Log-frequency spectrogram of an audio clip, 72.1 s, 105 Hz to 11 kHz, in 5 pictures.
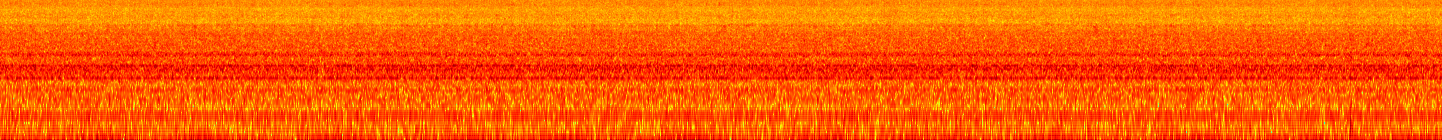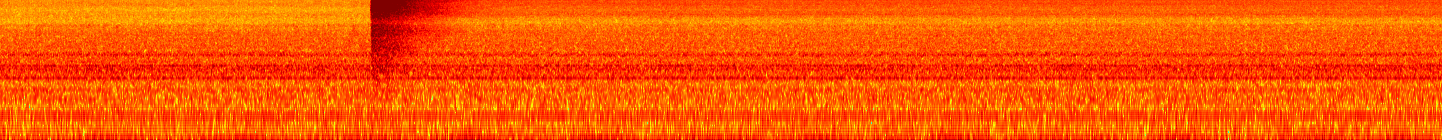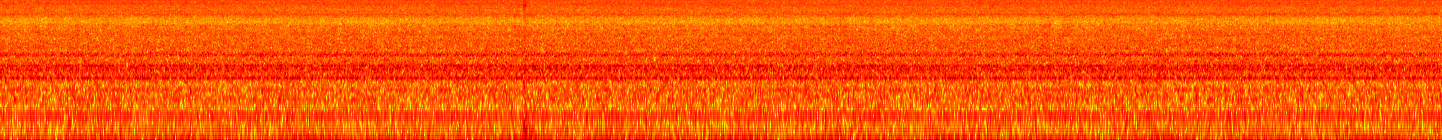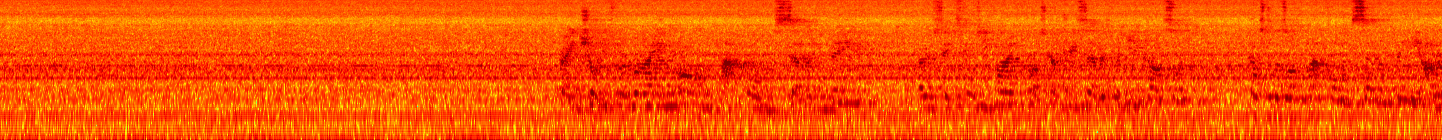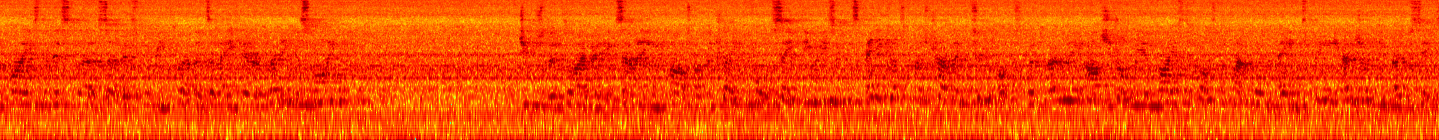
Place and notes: Bagnall Way, Reading, UK - Reading Railway Station
Early morning meditation at the eastern end of Reading railway station whilst waiting for a train. The ticking over of the train engine behind me masks more distant sounds, interrupted by male and automated female announcements, the metallic chirping and ringing of rails as a freight train slowly passes, pressure bursts and doors opening and closing. (Tascam DR-05 with binaural PM-01s)
6 October 2017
